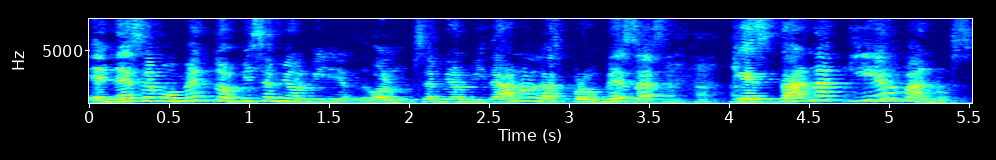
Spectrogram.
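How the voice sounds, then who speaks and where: Projecting a raised voice at a high pitch, a woman talks at a moderate pace with lively intonation, with audible room echo and noticeable background noise. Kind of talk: preaching talk. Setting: online radio broadcast.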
